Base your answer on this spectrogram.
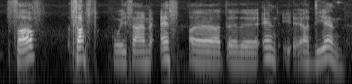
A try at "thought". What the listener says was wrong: Nope, we're going to pronounce that T. Thought.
